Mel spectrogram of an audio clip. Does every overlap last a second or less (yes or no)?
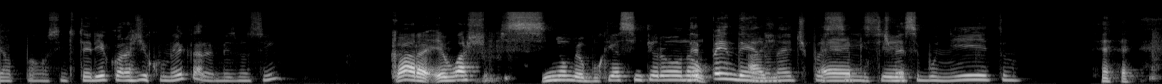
no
